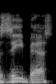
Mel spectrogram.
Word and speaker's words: ZZZZ Best: for a long time zzzzz best pronounced Zee best had virtually no customers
